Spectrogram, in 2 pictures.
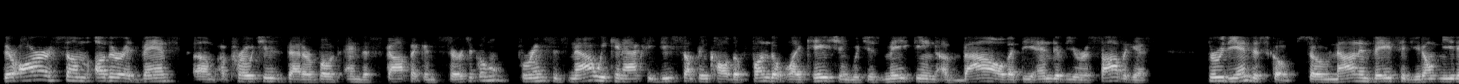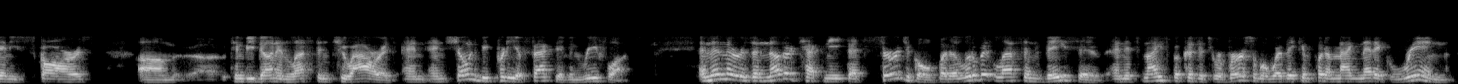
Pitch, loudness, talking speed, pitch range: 145 Hz, -19 LUFS, 190 wpm, 130-185 Hz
